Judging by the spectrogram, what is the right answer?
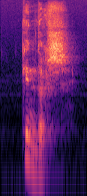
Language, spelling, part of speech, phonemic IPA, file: Dutch, kinders, noun, /ˈkɪn.dərs/, Nl-kinders.ogg
- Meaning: plural of kind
